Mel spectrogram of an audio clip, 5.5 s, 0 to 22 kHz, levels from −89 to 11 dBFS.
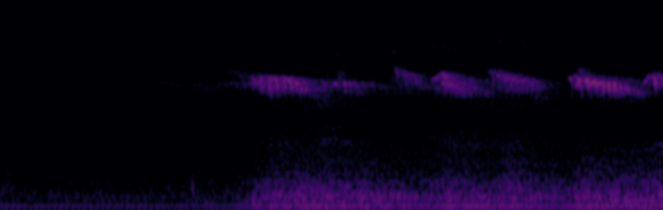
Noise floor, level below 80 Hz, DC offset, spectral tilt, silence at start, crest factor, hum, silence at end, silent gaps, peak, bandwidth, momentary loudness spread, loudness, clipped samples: -80 dBFS; -72 dBFS; under 0.1%; -2.5 dB/octave; 0 s; 20 dB; none; 0 s; none; -40 dBFS; 11.5 kHz; 11 LU; -56 LUFS; under 0.1%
